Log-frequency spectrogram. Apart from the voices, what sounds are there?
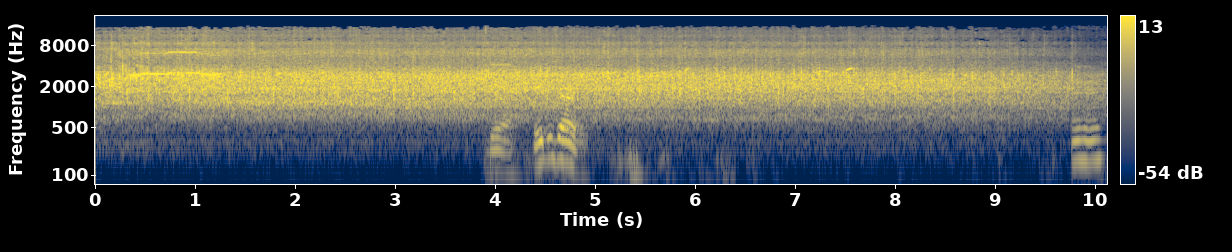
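round of applause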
